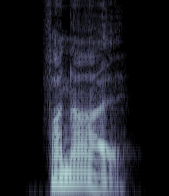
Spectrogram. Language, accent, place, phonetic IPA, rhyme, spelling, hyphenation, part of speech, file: German, Germany, Berlin, [faˈnaːl], -aːl, Fanal, Fa‧nal, noun, De-Fanal.ogg
- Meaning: 1. fire signal, beacon light 2. beacon, symbol, omen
